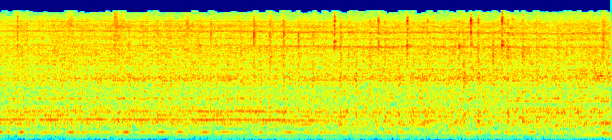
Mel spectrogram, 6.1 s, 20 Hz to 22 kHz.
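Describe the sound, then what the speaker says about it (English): A mixer motor churns a thick Retr0bright mixture of xanthan gum and glycerin, a loud, dense, continuous whirring grind with rapid clicking texture, steady throughout and heard alone without talk. "That motor's having some issues now."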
